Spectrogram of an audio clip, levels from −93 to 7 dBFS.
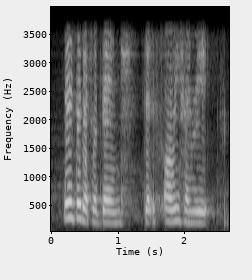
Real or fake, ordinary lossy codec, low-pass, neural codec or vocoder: fake; none; 3.6 kHz; codec, 32 kHz, 1.9 kbps, SNAC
